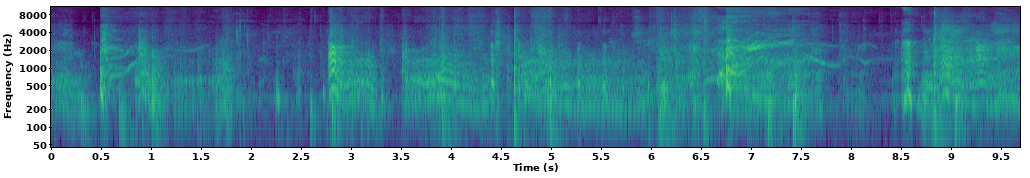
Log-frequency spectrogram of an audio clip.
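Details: Pet Pomeranian guarding the couch from a Great Dane that came too close, indoors; rough growls and short harsh barks in scattered bursts, with a person calling afterward.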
